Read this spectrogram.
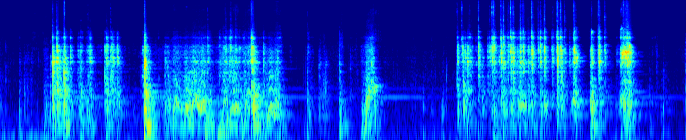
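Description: A ratchet strap rattles and clicks as it is pulled.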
